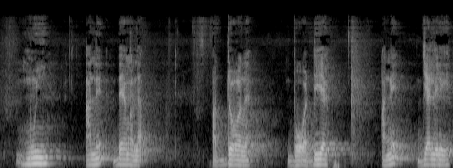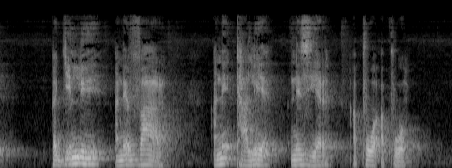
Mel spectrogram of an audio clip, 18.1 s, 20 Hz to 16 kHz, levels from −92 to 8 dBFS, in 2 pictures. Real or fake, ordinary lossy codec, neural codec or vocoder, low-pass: fake; MP3, 48 kbps; vocoder, 44.1 kHz, 128 mel bands, Pupu-Vocoder; 14.4 kHz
